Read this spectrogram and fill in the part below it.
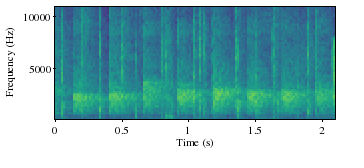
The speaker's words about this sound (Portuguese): Uma, uma nada mais, nada menos que Juca Kifuri. Uma salva de palmas, de... uma salva de palmas pra honra.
